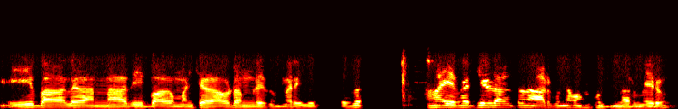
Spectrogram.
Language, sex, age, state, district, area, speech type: Telugu, male, 18-30, Telangana, Mancherial, rural, conversation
